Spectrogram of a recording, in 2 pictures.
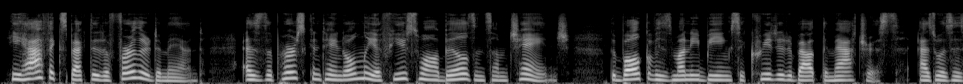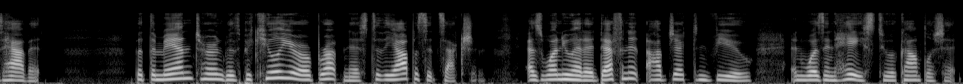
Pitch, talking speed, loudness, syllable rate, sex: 210 Hz, 185 wpm, -20 LUFS, 5.6 syllables/s, female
